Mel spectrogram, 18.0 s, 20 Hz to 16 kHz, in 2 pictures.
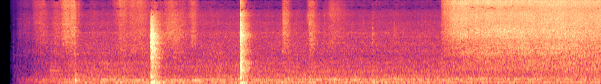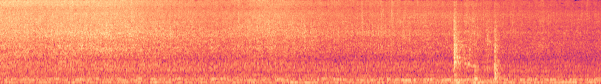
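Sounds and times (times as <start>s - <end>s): syrup sizzling on hot pastry: 6.6s - 16.3s.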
